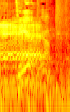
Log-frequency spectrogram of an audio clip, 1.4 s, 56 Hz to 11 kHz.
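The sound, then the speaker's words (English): A billy goat lets out a single loud, wavering bleat that quivers briefly before trailing off. “Bill Cianis and his pet Billy Goat were ejected from Wrigley Field during Game 4 of the 1945 World Series, and so began the curse of the Billy Goat.”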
